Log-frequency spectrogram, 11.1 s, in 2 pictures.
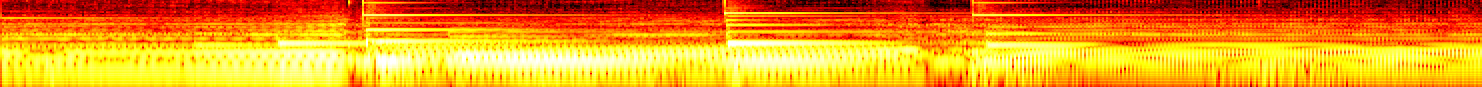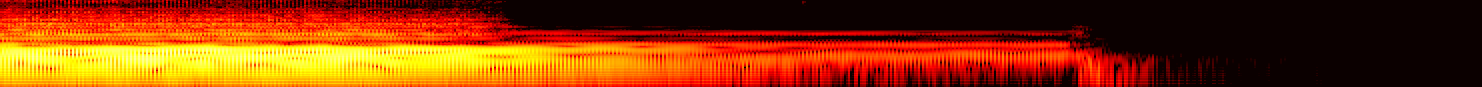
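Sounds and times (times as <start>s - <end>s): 
backing music: 0.0s - 8.2s.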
